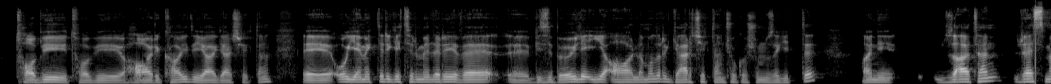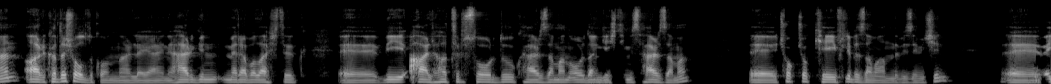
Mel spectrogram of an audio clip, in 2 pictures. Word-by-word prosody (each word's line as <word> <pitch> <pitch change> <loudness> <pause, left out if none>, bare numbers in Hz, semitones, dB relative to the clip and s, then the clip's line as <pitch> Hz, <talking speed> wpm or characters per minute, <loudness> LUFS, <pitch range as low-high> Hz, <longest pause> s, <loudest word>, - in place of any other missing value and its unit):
Tabii, 105 0 +1
tabii, 95 -1 -5
harikaydı, 100 +4 -2
ya, 100 0 +1
gerçekten. 95 +5 -4 0.3
Eee, 95 0 +3
o 120 +1 -1
yemekleri 120 +2 +1
getirmeleri 115 -1 -1
ve, 110 +1 +2
eee, 95 -3 -6
bizi 105 +1 -3
böyle 120 +3 +2
iyi 115 +1 0
ağırlamaları 110 +5 -2
gerçekten 110 -1 -1
çok 100 - -8
hoşumuza 100 -1 -7
gitti. 95 0 -5 0.4
Hani, 105 0 -3 0.4
zaten 120 +10 +3
resmen 130 +6 +8
arkadaş 130 +5 +4
olduk 100 -2 +1
onlarla, 90 -1 -7
yani. 90 0 -6
Her 110 +1 +3
gün 110 0 -6
merhabalaştık, 105 -1 -3 0.3
eee, 95 0 -3
bir 115 0 +2
hâl 115 -2 +4
hatır 115 +2 -3
sorduk 115 0 +4
her 105 -1 -1
zaman, 105 +1 -3
oradan 105 0 -4
geçtiğimiz 105 0 -1
her 110 0 +3
zaman. 105 - -3 0.6
Eee, 100 -1 0
çok 135 - -4
çok 135 -3 -4
keyifli 115 +2 +1
bir 115 - -4
zamandı 95 -4 -5
bizim 90 +1 -6
için, 160 - -5 0.5
eee, 95 -1 0
ve 95 - 0
110 Hz, 145 wpm, -27 LUFS, 100-115 Hz, 0.6 s, resmen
